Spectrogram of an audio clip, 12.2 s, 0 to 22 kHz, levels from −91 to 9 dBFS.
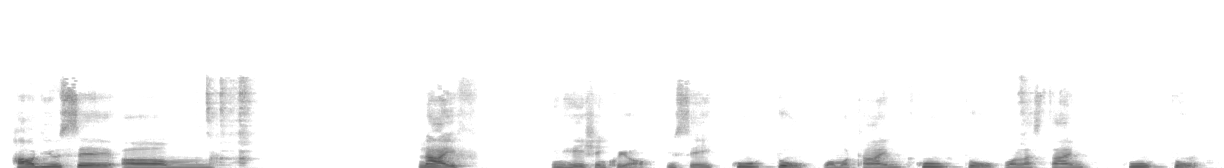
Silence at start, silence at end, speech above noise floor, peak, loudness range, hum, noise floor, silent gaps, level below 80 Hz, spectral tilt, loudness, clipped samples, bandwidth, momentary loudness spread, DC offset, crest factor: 0.15 s; 0.3 s; over 56 dB; -14 dBFS; 3 LU; none; under -90 dBFS; 2.78-2.92 s, 2.98-4.18 s, 5.00-5.51 s; -72 dBFS; -7 dB/octave; -35 LUFS; under 0.1%; 12 kHz; 17 LU; under 0.1%; 22 dB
